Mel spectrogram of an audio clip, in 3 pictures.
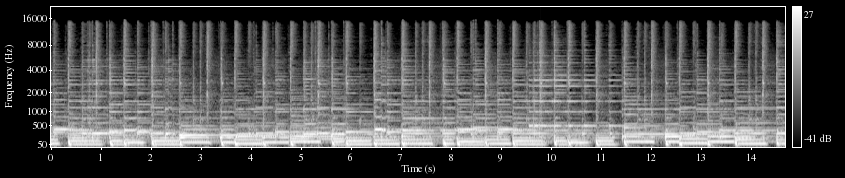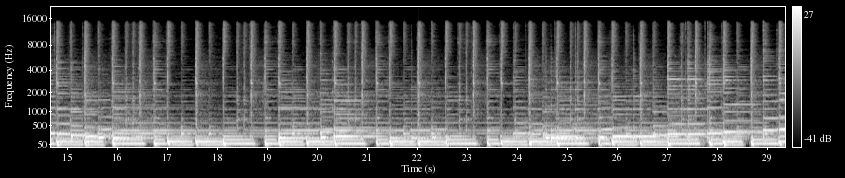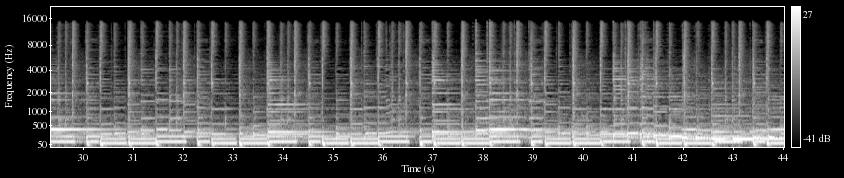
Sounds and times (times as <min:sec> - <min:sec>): Electric guitar: 0:00.0 - 0:44.0
Strum: 0:00.0 - 0:44.0.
